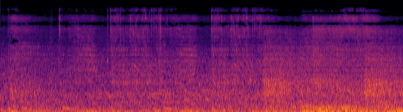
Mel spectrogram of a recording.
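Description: Casino floor din: music and the babble of many voices mixed with slot machine sounds, growing a little louder over the last two seconds.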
